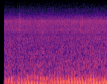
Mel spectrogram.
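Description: A small engine running steadily nearby: a low rumble with a rapid flutter.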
